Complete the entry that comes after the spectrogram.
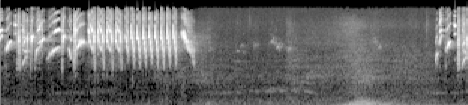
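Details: A European goldfinch delivers twittering chirps, then a long, rapid, evenly pulsed buzzy trill of over a second, followed by a pause, a soft low rumble and a fresh burst of twitters at the end.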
